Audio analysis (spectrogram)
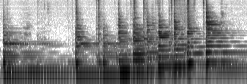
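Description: A sustained melodic instrument plays the Maqam Nihawand scale on C, notes rising stepwise one after another with a steady drone underneath, clear and close, no voices.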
